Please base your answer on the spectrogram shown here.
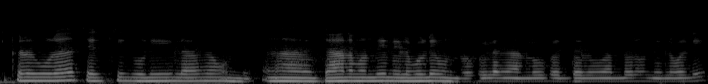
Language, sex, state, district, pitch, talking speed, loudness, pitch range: Telugu, female, Andhra Pradesh, Krishna, 155 Hz, 120 wpm, -40 LUFS, 145-165 Hz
